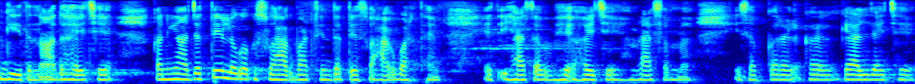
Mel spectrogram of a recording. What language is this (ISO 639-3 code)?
mai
